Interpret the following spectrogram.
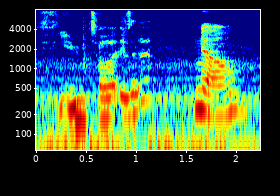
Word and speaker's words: futa: It's How do you Fuda. pronounce it's just futa. it? I'm gonna Google it. Like futon, except with the futon.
